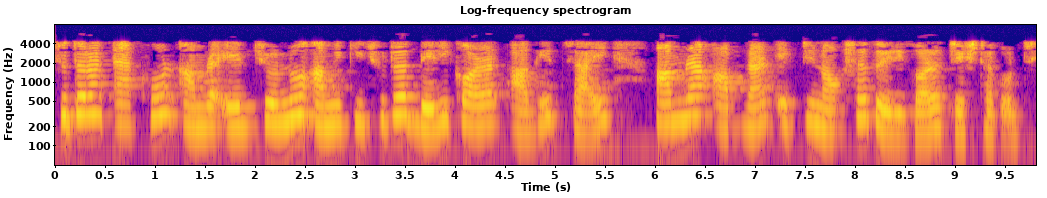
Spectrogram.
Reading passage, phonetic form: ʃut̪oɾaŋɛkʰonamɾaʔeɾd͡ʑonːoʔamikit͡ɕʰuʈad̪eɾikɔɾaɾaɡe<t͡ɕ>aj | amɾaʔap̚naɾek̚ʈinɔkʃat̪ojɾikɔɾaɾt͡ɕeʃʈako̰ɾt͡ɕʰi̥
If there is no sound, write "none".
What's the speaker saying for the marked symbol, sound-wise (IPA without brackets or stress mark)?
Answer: t͡ɕ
